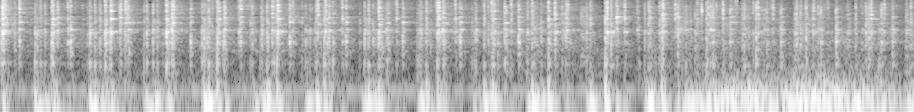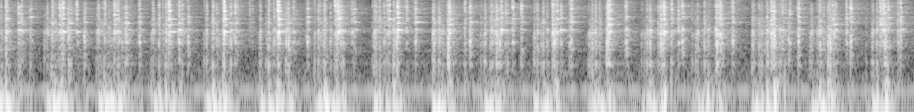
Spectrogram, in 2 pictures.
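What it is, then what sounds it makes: Plastic air column packaging bag. Fingertips and nails tap and scratch on large, clear, inflatable plastic air-column packaging made of hollow air-filled tubes. The result is a rapid, uneven stream of dull, low, hollow thumps, about three to four per second, with a faint crinkly rattle. The taps briefly swell into a denser, louder rumble midway before settling back.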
